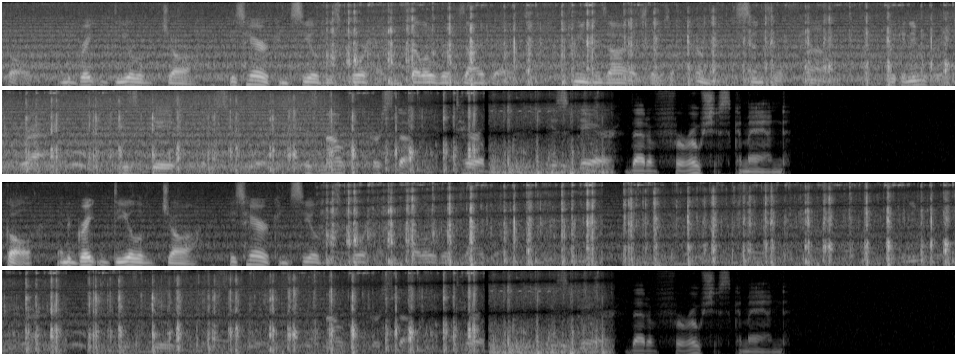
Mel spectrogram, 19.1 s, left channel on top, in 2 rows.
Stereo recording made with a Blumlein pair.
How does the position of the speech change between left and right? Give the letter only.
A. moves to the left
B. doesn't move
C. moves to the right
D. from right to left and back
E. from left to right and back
A.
